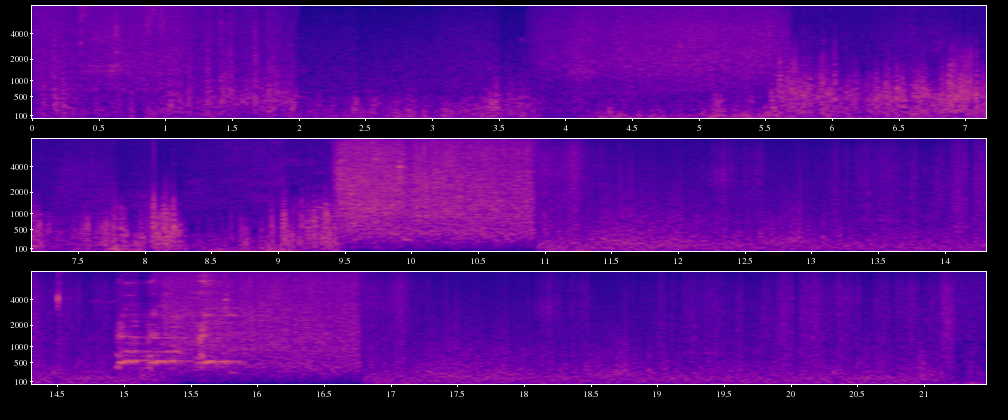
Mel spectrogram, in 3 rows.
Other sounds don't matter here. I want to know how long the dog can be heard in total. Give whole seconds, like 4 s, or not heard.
2 s.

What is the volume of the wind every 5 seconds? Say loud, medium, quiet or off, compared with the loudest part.
medium, loud, medium, medium, medium.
